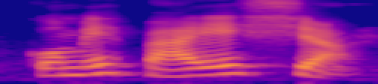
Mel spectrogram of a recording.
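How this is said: It has a Rioplatense accent with a 'sh' sound.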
